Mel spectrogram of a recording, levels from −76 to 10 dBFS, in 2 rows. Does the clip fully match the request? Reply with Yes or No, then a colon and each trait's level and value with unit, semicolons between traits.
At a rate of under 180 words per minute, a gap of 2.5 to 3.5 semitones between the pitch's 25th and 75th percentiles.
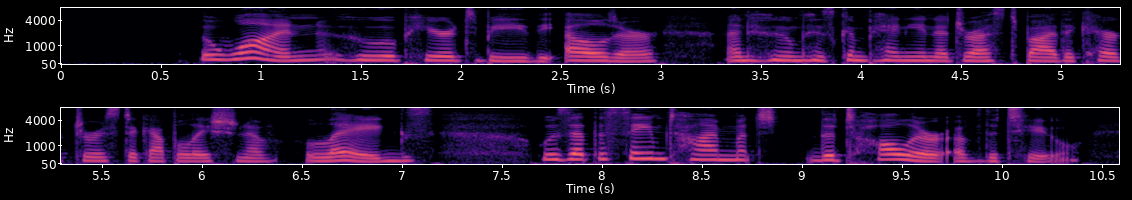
No: average, 170 wpm; average, 4.2 semitones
